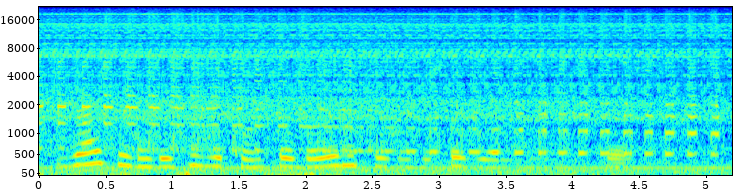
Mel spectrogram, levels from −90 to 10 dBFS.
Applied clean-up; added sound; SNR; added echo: none; Bicycle; -2 dB; none.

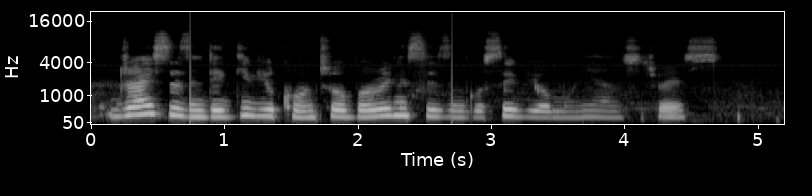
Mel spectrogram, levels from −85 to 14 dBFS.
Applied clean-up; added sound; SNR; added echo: none; none; none; none.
